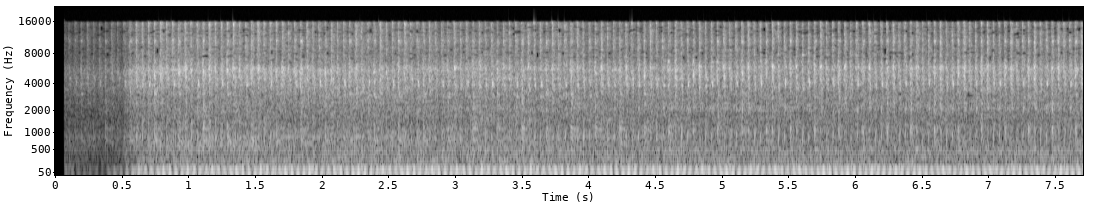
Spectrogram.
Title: Стук в двигателе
